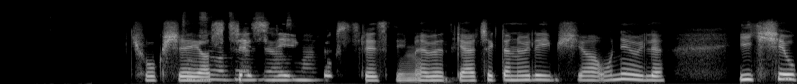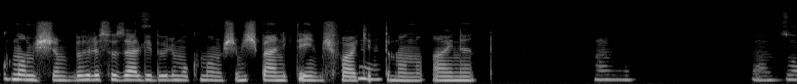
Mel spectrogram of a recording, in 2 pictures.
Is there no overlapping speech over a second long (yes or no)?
no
